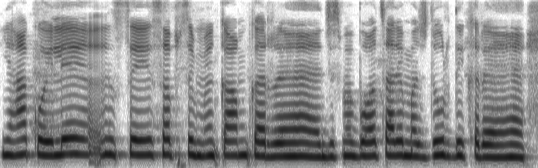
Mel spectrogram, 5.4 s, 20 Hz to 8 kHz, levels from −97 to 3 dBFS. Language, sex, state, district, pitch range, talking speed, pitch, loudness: Hindi, female, Jharkhand, Deoghar, 235-260 Hz, 180 wpm, 250 Hz, -12 LUFS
